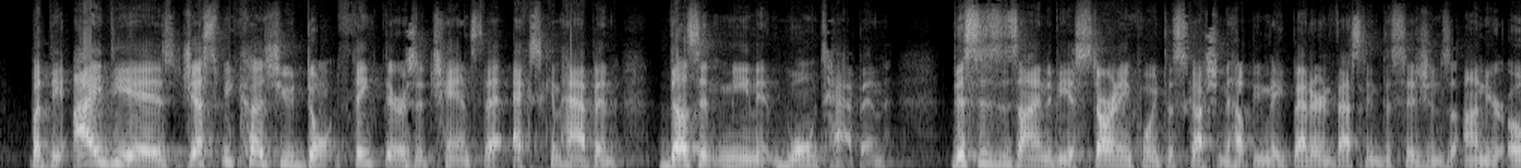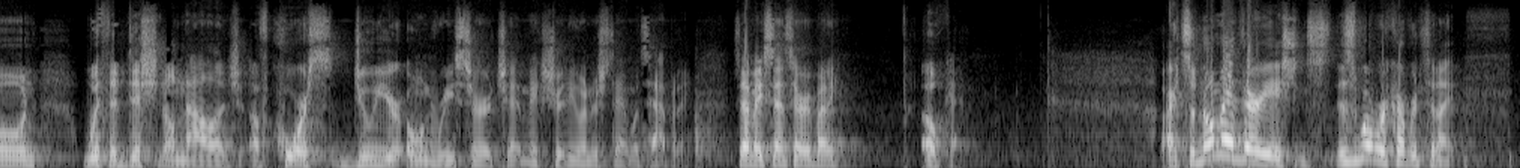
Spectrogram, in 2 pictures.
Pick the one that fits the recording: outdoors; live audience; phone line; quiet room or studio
live audience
